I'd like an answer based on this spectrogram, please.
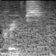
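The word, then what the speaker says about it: crêpe: call them yeah but crepe is how you say crepes in french and it's another one of those you gotta put emphasis on the r right so crepe so there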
